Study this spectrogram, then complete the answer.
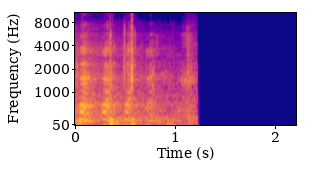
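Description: A young man speaks cheerfully close to the microphone.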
